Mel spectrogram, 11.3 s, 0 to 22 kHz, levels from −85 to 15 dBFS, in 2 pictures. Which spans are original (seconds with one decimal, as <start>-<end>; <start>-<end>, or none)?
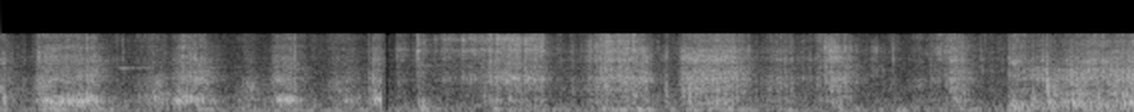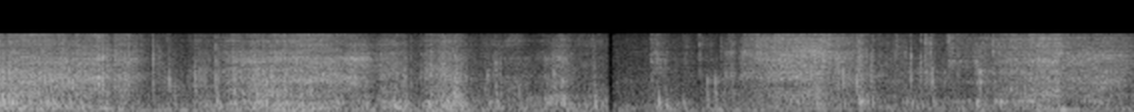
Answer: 0.0-0.7; 1.8-11.3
